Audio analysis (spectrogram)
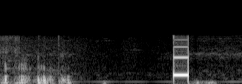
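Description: A single loud electronic beep, about a tenth of a second long, sounds right after a voice finishes speaking. It is the answering machine tone on the Reflections of Nature business phone line, signalling that recording has started.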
